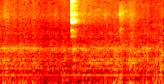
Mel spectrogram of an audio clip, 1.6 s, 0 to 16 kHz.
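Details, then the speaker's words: HP 8590B spectrum analyzer during repair: two crisp attenuator relay clicks about half a second apart over a steady low hum as it steps through self-test; it failed these tests before, still not fully fixed. "You can hear the attenuators clicking. By the way, it didn't pass any of these before,"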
